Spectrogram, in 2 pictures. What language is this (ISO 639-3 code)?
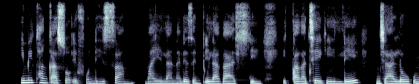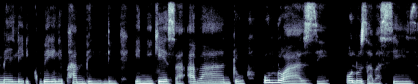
nde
